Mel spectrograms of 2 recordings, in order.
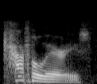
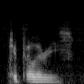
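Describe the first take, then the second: First: Capillaries with first-syllable stress, "CAP-uh-lair-eez"; rejected pronunciation. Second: Said in the usual way. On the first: Shown as a demonstration. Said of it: "would have to be spelled like this". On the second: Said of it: "stress goes on the syllable just before".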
